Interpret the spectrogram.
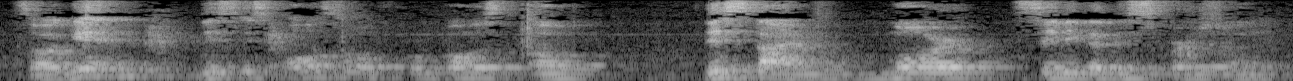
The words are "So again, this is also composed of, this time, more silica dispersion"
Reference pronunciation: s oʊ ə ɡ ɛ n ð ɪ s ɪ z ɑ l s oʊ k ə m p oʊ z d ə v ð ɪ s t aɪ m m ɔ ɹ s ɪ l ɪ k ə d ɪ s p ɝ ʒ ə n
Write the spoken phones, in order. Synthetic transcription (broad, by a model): s oʊ ə ɡ ɛ n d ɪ s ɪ s ɑ l s oʊ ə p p oʊ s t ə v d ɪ s t aɪ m m ɔ ɹ s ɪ n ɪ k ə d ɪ s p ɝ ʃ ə n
